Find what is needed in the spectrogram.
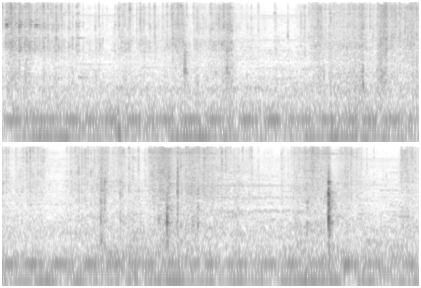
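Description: Clear plastic bags crinkling as bagged ceramic figurines are picked up and handled, with scattered light clicks and one sharper click near the end, over a steady low hum.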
